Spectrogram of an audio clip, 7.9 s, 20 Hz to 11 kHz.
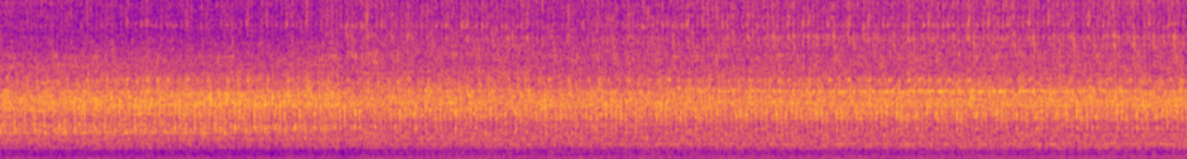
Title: Gol g4 barulho no motor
